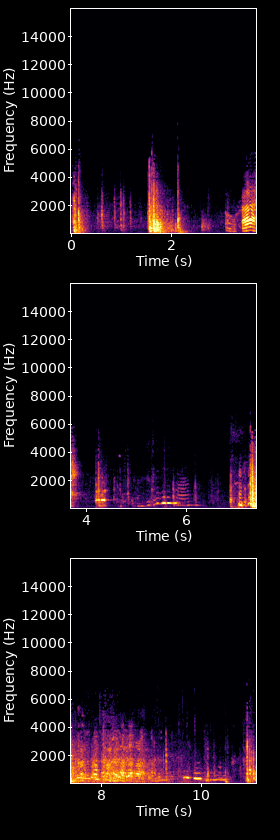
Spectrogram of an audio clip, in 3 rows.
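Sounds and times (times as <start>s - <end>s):
door pushed shut with a solid thud: 1.5s - 2.4s, 7.2s - 7.7s
speech: 3.2s - 4.5s, 7.0s - 10.3s
laughter: 6.8s - 10.6s.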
